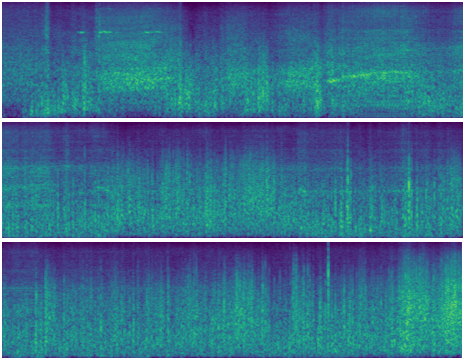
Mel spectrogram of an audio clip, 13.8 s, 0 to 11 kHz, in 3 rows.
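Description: Yamaha YBR 125's single-cylinder four-stroke engine pulling the bike along the road, its note rising in the first few seconds as it accelerates, mixed with heavy wind noise on the microphone.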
